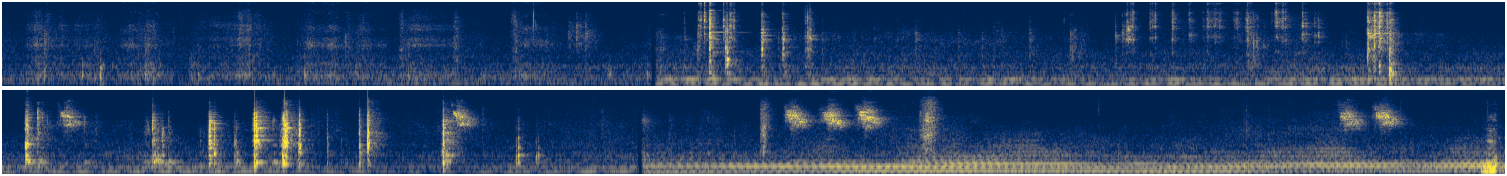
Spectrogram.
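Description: Metal clinks and knocks of a water pump and tools being handled and fitted onto an aluminium engine block, clustered in the middle of the stretch. Under them runs a steady low hum of several tones that starts a few seconds in and shifts to a different pitch about two-thirds of the way through.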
